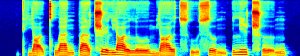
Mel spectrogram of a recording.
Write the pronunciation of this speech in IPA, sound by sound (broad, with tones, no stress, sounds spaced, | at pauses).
pʰ j ɑ̰˨˩ ʊ̯ kʰ w a˧˥ n p ä˧˥ ʈ͡ʂ ɻ̩˥˧ l j ɑ˥˩ ʊ̯ l o˧˥ ʊ̯ m j ɑ˥ ʊ̯ t͡sʰ ṵ˨˩ s ʊ˥˩ ŋ | l i˥ ʈ͡ʂʰ ɤ̰˨˩˦ ŋ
